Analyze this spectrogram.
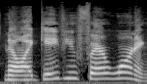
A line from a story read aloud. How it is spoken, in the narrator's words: shouted the Queen, stamping on the ground as she spoke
